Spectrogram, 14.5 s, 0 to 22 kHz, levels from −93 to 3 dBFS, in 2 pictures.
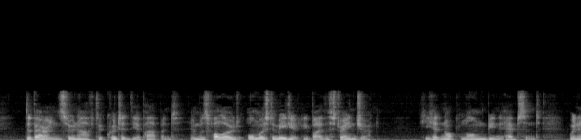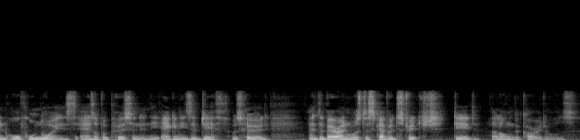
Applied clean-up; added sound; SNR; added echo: none; none; none; reverberation time 0.4 s.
